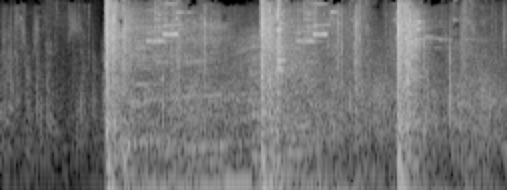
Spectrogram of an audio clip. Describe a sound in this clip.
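A rifle fires loud, booming shots that echo.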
